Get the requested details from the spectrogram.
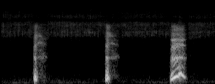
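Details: Simulated cartoon sneezing from a Motu Patlu comedy cartoon: three short, explosive sneeze bursts, the last one longer and louder; sneeze.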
